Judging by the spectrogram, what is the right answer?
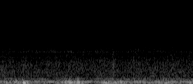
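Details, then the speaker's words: Lakewood P-223 fan (1987/1988) after degreasing, previously ran slow and poorly: soft even rush of air with low steady hum, no ticking or scraping, running like new; normal fan running. "it ran so slow and like trash and now it's running like it should it's like a new fan"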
